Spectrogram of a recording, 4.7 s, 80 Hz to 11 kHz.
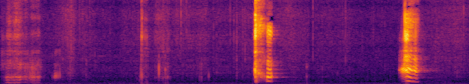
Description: This video features a 15 day old infant boy suffering from a brief period hiccups.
